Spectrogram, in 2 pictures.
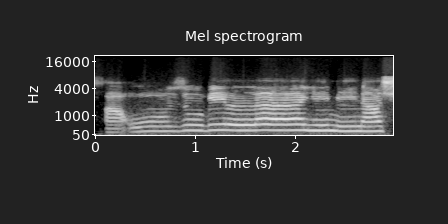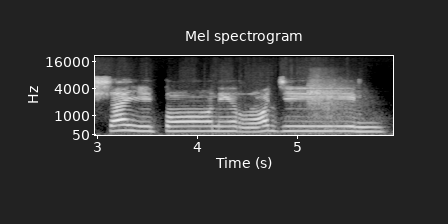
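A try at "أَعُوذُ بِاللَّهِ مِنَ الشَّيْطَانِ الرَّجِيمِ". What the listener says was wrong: Nirrajim. Lebih ditekan, Bu.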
